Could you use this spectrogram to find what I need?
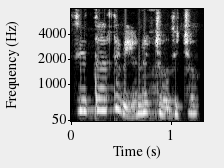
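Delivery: plain reading voice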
